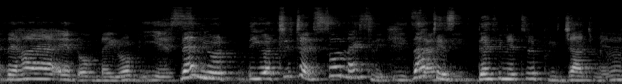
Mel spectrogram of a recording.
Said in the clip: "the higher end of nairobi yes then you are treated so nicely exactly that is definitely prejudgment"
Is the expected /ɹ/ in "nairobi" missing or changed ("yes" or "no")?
no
